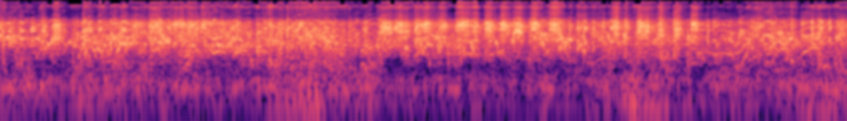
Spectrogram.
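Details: Pet budgerigar reacting to a mirror, giving a dense, unbroken warbling chatter of high chirps and squeaks with quick fluttering notes throughout.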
